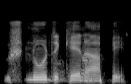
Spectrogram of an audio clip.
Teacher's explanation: The A in Sanskrit, yes, is always long. And the O is always long and the A is always long.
